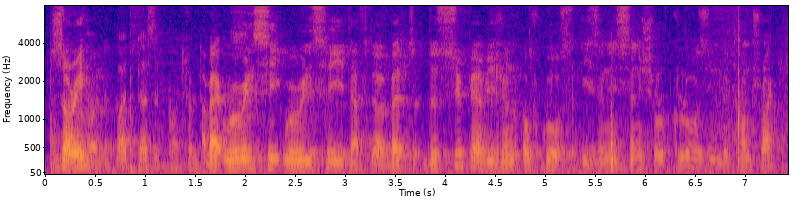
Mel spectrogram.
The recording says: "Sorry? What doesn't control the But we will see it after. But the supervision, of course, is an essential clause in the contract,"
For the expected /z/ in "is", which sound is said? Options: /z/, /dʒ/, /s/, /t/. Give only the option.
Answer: /z/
